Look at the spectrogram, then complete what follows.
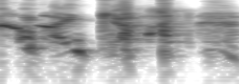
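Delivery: high laughing outburst. Real, not acted. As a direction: laugh through it, slowly. Cracking up at the tease.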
